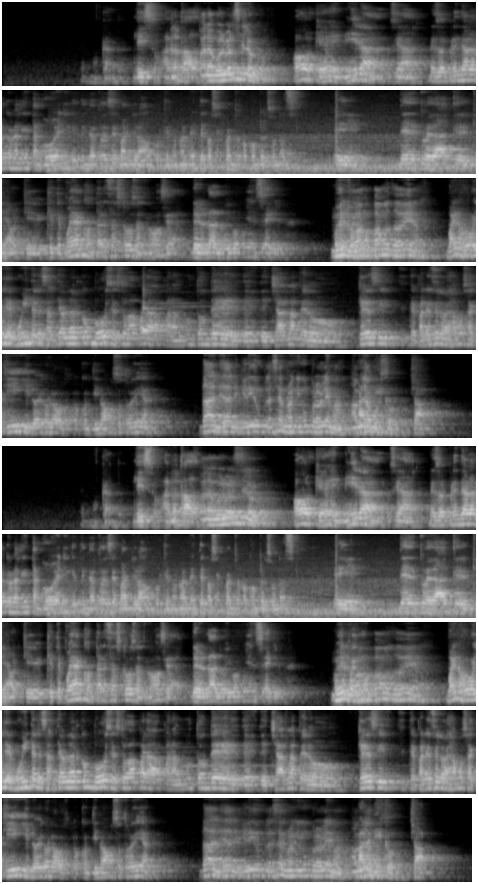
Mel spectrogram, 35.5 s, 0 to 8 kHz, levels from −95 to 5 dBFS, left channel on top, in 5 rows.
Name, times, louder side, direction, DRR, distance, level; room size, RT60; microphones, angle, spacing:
voice 1, 1.3-3.0 4.4-11.5 12.1-12.6 13.0-18.4 19.2-19.7 20.9-26.4 26.7-30.7 33.8-34.8, right 2 dB, 70° right, 6 dB, 1.3 m, -26 dB
voice 2, 3.0-4.0 19.1-20.6 31.4-34.1, equal, 45° left, 1 dB, 2.1 m, -25 dB
sound 1, 7.8-14.3, right 1 dB, 15° right, 0.5 m, -36 dB
sound 2, 23.4-27.1 27.7-27.8 28.0-28.1, left 5 dB, 85° left, 1.0 m, -36 dB
15.5 x 5.7 x 7.6 m, 1.1 s
head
